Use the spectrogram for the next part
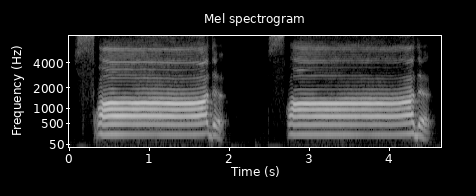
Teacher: জিহ্বার আগার সামনে নিচে 2 দাঁতের পেটও আগার সাথে লাগাবেন, লাগিয়ে একটু মোটা আওয়াজে আপনার উচ্চারণ করতে হবে 4 আলিফটা নিয়ে।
